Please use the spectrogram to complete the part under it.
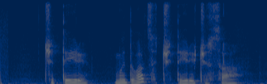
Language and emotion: Russian, neutral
